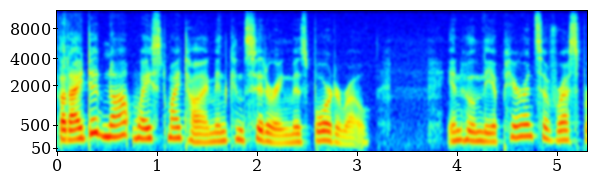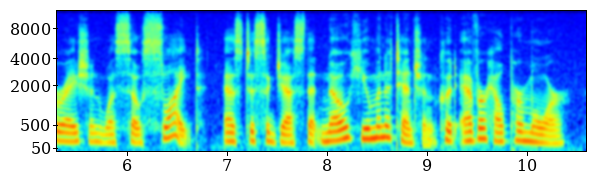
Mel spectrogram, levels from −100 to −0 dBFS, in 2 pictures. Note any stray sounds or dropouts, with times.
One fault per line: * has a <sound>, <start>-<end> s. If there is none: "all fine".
all fine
